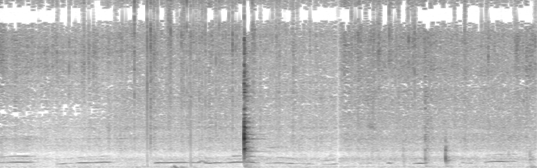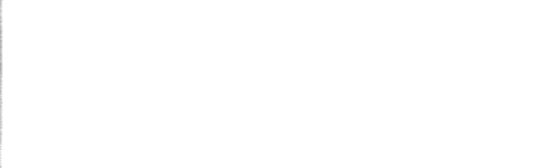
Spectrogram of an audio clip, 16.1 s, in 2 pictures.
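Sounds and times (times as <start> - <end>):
batter sizzling in hot oil: 0.0 - 8.1.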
